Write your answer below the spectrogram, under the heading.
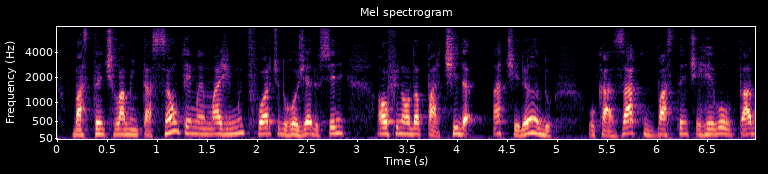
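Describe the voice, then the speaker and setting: Somewhat breathy, fairly quick speech from a man with a fairly high voice and fairly even intonation, against a quiet background. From Brazil. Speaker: football journalist. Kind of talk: sports news roundup. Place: studio. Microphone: lapel.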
